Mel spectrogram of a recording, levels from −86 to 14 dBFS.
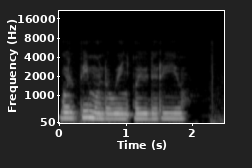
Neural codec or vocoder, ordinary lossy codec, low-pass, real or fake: none; none; 7.2 kHz; real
